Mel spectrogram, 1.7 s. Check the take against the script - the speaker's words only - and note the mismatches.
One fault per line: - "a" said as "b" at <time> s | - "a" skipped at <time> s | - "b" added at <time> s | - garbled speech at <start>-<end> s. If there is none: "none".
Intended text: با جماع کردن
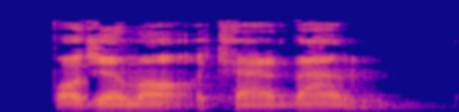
none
